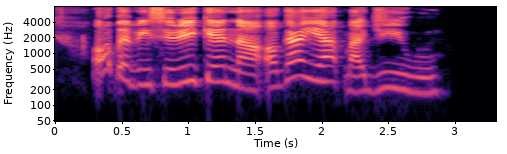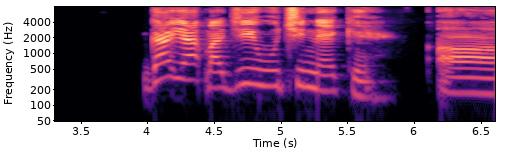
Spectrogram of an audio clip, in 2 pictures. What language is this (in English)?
Igbo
